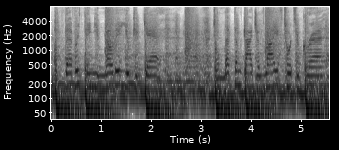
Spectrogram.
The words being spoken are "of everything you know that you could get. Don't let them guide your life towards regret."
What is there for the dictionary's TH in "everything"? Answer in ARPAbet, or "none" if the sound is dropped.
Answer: TH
